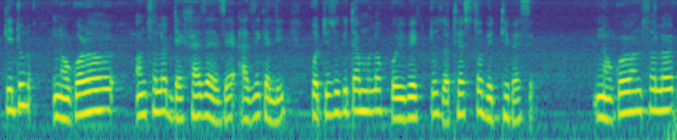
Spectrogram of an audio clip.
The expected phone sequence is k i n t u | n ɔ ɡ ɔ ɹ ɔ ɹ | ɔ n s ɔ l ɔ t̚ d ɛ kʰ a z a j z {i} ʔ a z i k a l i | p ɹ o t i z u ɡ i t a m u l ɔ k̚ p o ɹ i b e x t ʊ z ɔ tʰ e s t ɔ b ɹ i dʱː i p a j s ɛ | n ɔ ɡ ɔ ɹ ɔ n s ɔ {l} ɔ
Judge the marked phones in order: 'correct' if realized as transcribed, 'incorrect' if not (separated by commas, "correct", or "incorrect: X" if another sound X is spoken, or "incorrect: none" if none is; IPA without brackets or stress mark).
incorrect: ɛ, correct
